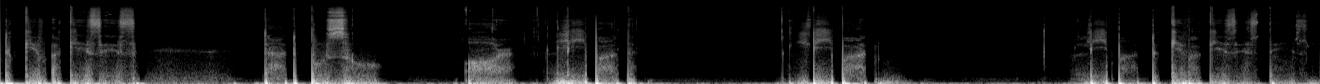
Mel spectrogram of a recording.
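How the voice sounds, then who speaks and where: Whispering and soft-spoken, a man talks at a very slow pace with long, frequent pauses over noticeable background noise. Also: dry sound with no echo. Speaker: language teacher. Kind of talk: soft whispered language tutorial. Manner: soft close whisper at the ear. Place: home room. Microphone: handheld.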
